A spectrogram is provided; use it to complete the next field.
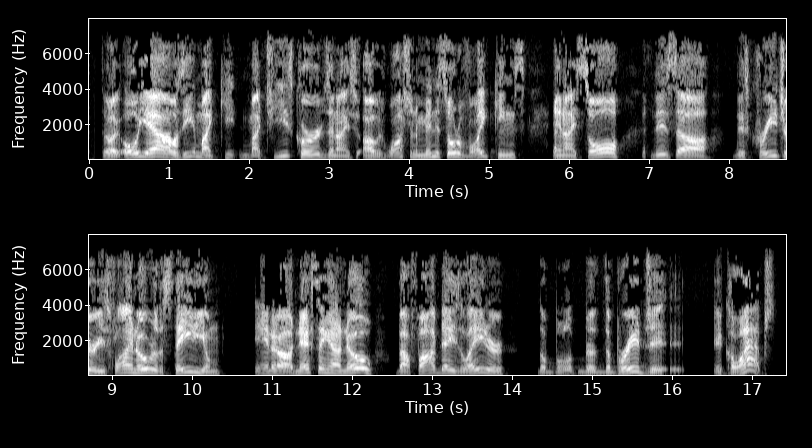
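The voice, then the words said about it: Northern Midwestern American accent. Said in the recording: “That's a really good Midwesterner northern Midwestern accent.”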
